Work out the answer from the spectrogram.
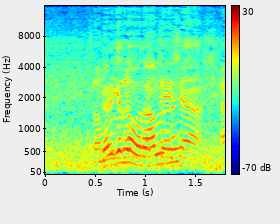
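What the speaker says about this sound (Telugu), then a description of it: "బాపట్ల బీచ్ చూడర్రి" Sea waves at Bapatla beach keep up a steady surf rush with wind noise on the microphone, while a voice talks over the middle of it.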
